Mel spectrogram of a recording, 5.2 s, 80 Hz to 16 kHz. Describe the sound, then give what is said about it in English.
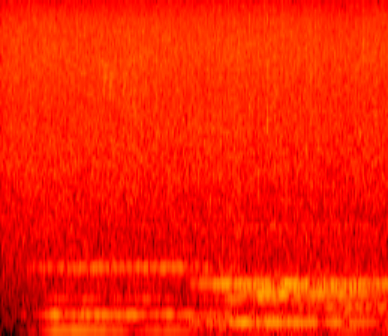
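Quaking aspen leaves in Fish Lake National Forest, among some 47,000 aspen trunks, rattle in the wind as a dense, continuous rustling hiss that swells slightly over a few seconds, with faint steady humming tones underneath and no voices. “You look around at the sea of spindly white trunks and listen to the building rattle of the flapping leaves that give the quaking aspen its name.”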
